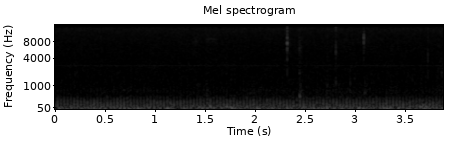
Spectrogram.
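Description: A house cat purrs steadily and close, a soft continuous rumbling drone with faint rhythmic pulsing, alone in a quiet indoor room.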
